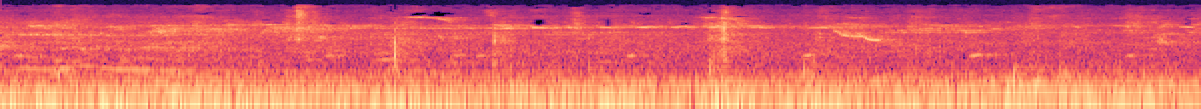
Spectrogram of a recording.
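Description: Birds chirping and whistling in scattered short calls, one a falling whistle about four seconds in, over a steady low rumble with a few sharp clicks.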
